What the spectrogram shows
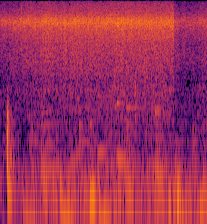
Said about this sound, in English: We're going to heat up our garlic for just a little bit, and then we'll be adding in the onions, and we're going to cook that for a couple of minutes.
